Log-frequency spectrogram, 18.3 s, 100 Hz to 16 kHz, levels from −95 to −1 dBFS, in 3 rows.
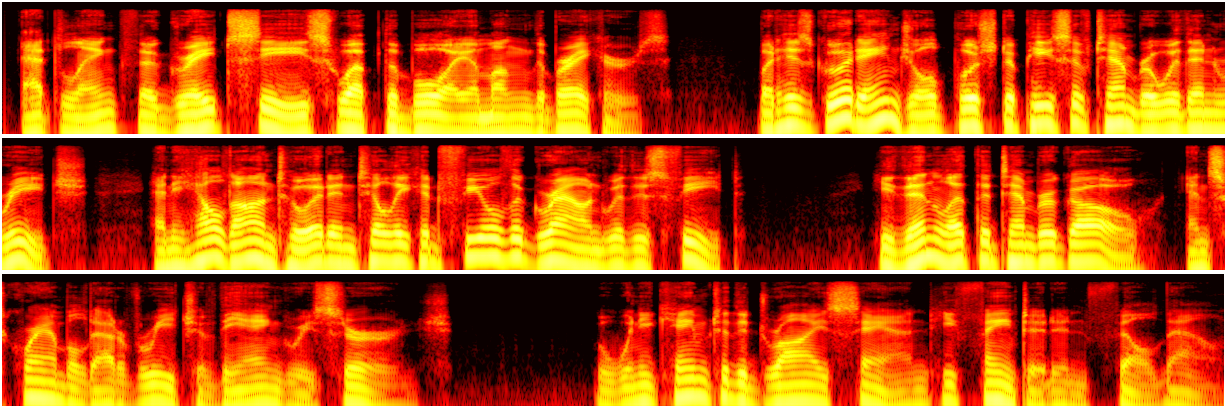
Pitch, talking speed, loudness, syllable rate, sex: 110 Hz, 215 wpm, -18 LUFS, 4.8 syllables/s, male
